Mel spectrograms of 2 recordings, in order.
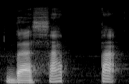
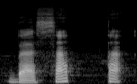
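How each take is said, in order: Both takes have the same delivery.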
